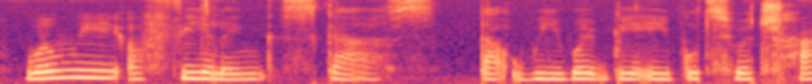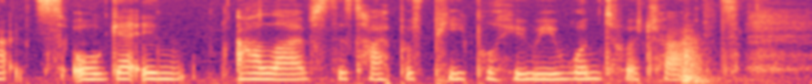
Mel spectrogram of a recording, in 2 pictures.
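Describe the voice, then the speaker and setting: Over noticeable background noise, a woman at medium pitch speaks at a moderate pace with monotone, flat intonation. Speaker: spiritual content creator. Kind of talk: casual talk to camera.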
